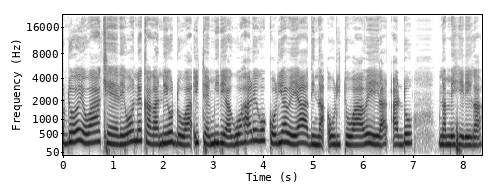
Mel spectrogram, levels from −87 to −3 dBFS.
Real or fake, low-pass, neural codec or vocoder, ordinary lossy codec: fake; none; vocoder, 44.1 kHz, 128 mel bands every 256 samples, BigVGAN v2; none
